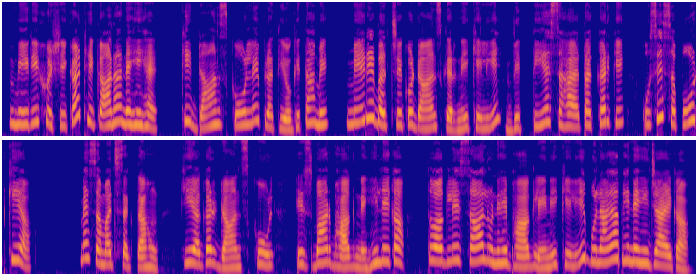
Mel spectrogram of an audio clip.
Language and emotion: Hindi, happy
